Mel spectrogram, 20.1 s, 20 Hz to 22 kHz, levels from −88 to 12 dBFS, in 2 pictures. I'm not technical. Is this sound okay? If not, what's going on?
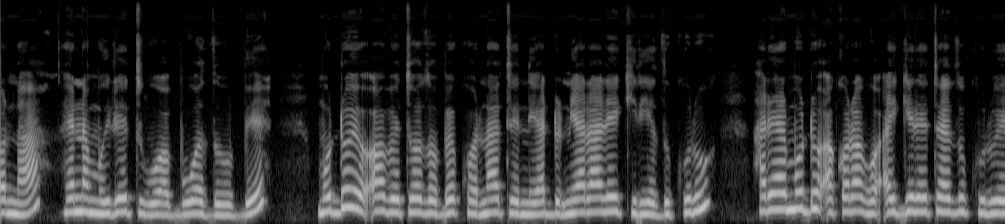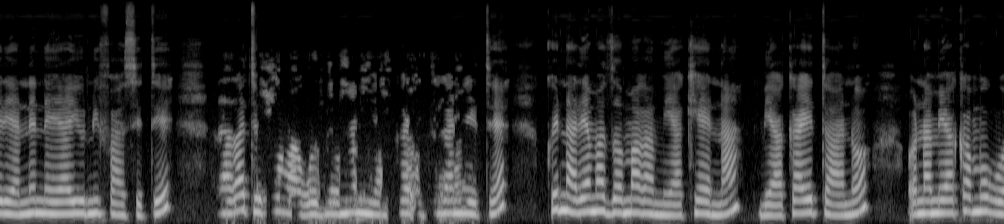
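No. Between about 12.2 and 14.8 seconds the talker's voice keeps ducking. It drops sharply from 12.18 to 12.43 s, sags again from 12.64 to 13.06 s, and fades in and out from 13.27 to 14.76 s, so parts come through weak or broken. This is speech suppressed in double talk. Both people were likely talking at once, and the call's echo canceller, unable to tell the local voice from the other person's voice on the loudspeaker, turned everything down.

In the same stretch, a second, fainter voice can be heard underneath: 12.65 to 12.87 s, a longer patch from 13.17 to 13.95 s, and two brief scraps at 14.14 to 14.25 s and 14.60 to 14.68 s. The last two scraps are a little more noticeable. This is the other side's voice leaking through. The talker's device was likely playing the other person aloud, and the echo canceller failed to clear all of it from the microphone.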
